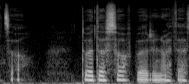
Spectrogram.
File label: "sobr", Welsh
